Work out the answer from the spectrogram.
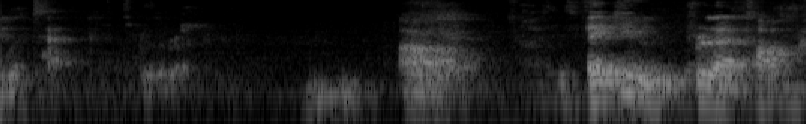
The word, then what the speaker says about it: LaTeX: look at it better latex I think it's a couple people pronounce it but it's actually lit Tech thank you for that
